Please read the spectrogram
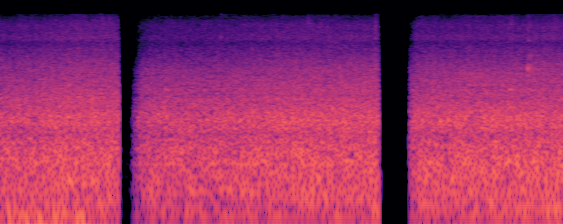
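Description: Steady background hiss of the recording's room noise with no distinct events. It is broken twice by brief gaps of dead silence, about one second and three seconds in, where the recording is cut.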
